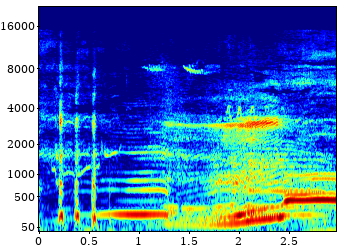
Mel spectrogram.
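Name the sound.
cow mooing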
